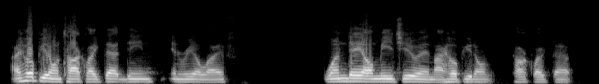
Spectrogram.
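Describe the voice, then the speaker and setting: In a Southern Californian accent, a man speaks at a moderate pace with a medium pitch and a monotone, flat intonation. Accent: Southern California American. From Los Angeles, San Fernando Valley. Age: 50s. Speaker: live stream host. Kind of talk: live Q&A stream, reading chat comments. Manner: casual, conversational.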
